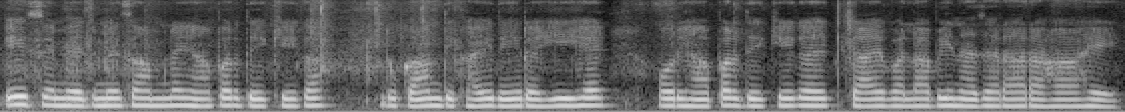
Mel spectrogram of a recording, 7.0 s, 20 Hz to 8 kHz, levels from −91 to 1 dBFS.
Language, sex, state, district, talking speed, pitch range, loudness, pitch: Hindi, female, Rajasthan, Jaipur, 205 wpm, 185-195 Hz, -14 LUFS, 190 Hz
